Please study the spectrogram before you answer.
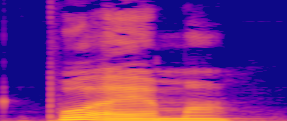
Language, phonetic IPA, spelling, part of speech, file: Ukrainian, [pɔˈɛmɐ], поема, noun, Uk-поема.ogg
- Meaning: poem (large work of narrative poetry)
